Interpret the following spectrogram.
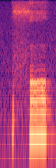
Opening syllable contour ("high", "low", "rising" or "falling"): high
